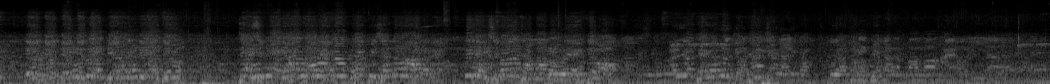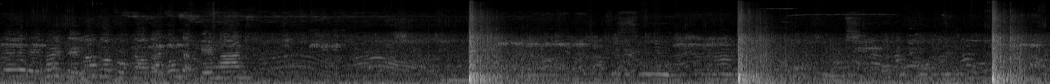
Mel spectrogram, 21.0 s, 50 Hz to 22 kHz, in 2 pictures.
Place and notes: Matsu Pilgrimage Procession, People are invited to take free food, At the corner of the road
1 March, ~14:00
